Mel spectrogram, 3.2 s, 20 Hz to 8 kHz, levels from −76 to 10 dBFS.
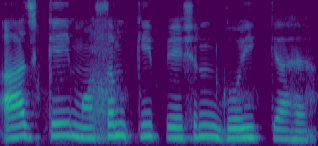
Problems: none marked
